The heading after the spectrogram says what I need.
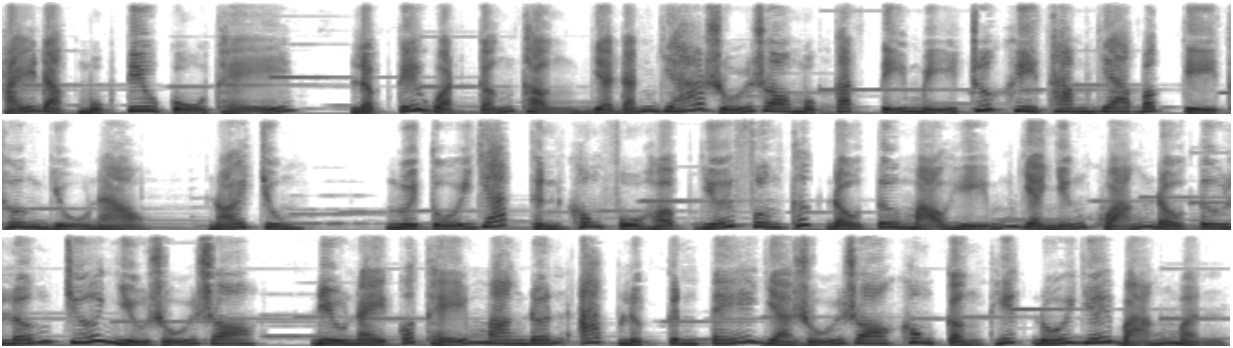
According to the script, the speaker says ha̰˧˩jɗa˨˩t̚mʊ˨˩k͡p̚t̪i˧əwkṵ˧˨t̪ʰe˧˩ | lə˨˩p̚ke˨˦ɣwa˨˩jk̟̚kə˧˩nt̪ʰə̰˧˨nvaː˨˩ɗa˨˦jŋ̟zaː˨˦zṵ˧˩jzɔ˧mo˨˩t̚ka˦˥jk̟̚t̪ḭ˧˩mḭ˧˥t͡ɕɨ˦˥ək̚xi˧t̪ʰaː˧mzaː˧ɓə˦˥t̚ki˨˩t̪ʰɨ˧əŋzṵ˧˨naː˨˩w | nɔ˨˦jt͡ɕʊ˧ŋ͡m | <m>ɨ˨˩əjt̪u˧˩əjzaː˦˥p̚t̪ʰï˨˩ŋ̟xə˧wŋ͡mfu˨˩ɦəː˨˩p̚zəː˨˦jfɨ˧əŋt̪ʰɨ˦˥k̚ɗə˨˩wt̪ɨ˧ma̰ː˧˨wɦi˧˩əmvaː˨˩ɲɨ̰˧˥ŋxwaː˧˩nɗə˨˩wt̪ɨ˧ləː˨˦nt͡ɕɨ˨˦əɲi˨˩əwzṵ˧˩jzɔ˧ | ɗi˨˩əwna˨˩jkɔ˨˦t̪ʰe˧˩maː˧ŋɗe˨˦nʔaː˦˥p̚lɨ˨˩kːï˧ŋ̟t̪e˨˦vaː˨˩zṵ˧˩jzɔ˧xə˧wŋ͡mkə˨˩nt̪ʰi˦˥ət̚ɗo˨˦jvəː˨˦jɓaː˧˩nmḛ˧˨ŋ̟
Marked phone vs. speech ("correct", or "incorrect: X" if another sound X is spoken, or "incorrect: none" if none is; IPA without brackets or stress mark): incorrect: ŋ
